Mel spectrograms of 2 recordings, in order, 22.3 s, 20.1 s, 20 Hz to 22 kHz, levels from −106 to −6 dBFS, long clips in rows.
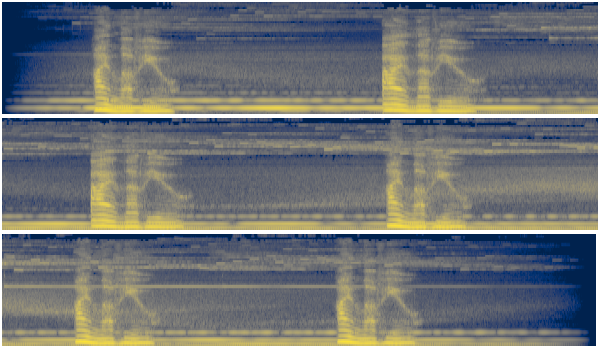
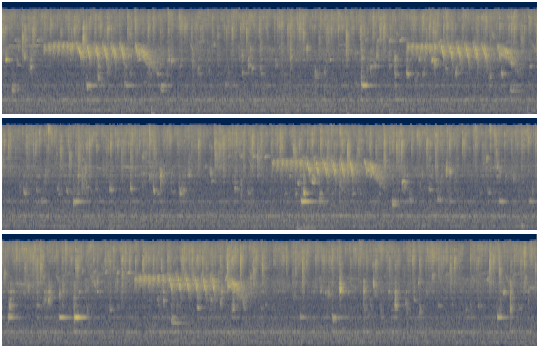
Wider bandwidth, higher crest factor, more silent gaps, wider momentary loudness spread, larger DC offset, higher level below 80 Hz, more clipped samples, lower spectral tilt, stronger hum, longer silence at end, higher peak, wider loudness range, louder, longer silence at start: about the same, 17.5 kHz vs 17 kHz; about the same, 18 dB vs 22 dB; neither; first, 18 LU vs 5 LU; neither; first, -48 dBFS vs -70 dBFS; neither; first, -6 dB/octave vs 2.5 dB/octave; neither; first, 0.75 s vs 0 s; first, -2 dBFS vs -8 dBFS; about the same, 3 LU vs 2 LU; first, -20 LUFS vs -28 LUFS; first, 0.45 s vs 0 s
